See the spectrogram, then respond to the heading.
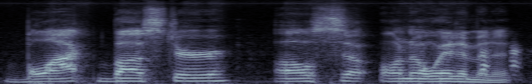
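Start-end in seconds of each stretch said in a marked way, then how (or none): none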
